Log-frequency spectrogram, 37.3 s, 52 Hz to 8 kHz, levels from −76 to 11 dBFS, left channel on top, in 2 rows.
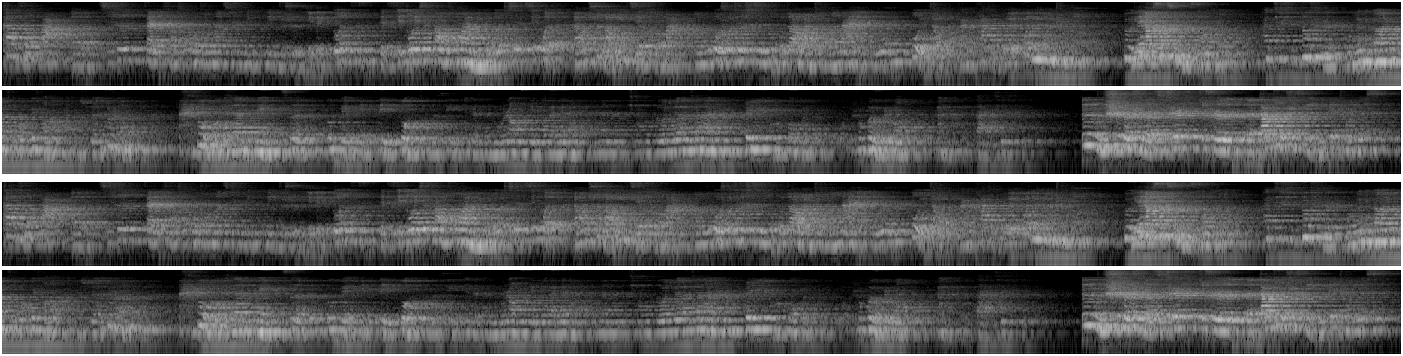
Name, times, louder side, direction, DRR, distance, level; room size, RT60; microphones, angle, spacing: voice 1, 0.0-14.4 15.0-15.7 16.2-16.3 21.0-21.3 33.0-37.0, equal, 5° left, -9 dB, 3.6 m, -24 dB
voice 2, 6.0-6.5 13.7-14.3 14.9-16.3 16.8-20.7 21.2-22.6 23.0-30.7 31.1-32.3, left 1 dB, 35° left, -9 dB, 2.9 m, -25 dB
22.0 x 11.0 x 3.0 m, 2.4 s
head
